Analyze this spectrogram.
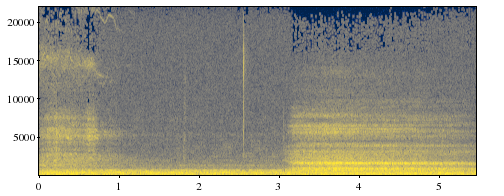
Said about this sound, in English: So let's take a deep breath in now. And let it go. You want to use your Ujjayi breath, which is a yogi term for deeper breathing and then an audible exhale. So deep breath in.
